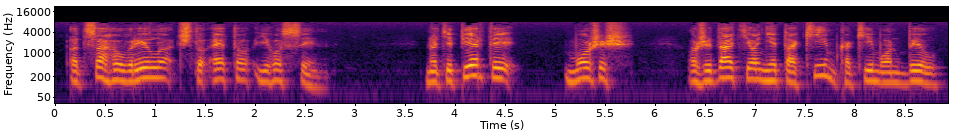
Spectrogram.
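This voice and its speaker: A pastor delivers a sermon in a very slow, measured voice, pausing often between phrases. His voice sits a bit high for a man. The recording sounds dull and lo-fi. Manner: slow, measured storytelling with many pauses.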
